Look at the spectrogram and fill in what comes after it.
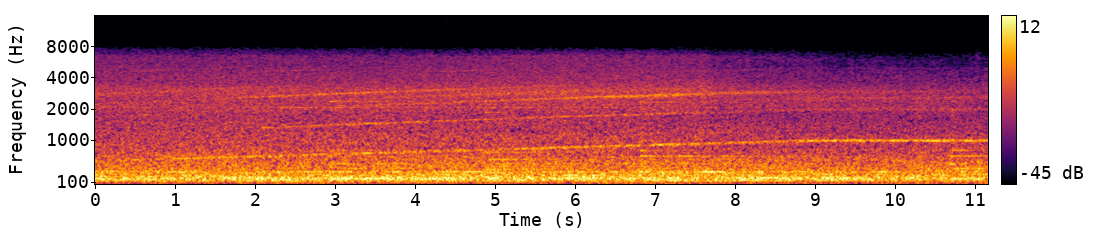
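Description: PKP Intercity passenger train moving through the station with a steady running noise, and a whine from its electric drive that rises in pitch as the train speeds up, then levels off near the end.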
